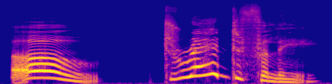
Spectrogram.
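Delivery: high, slow, complaining princess; cartoon princess. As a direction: whine it like a pampered princess. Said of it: "said the princess".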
